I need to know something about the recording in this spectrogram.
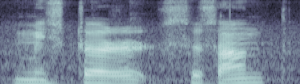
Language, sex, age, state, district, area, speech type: Odia, male, 30-45, Odisha, Balangir, urban, spontaneous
